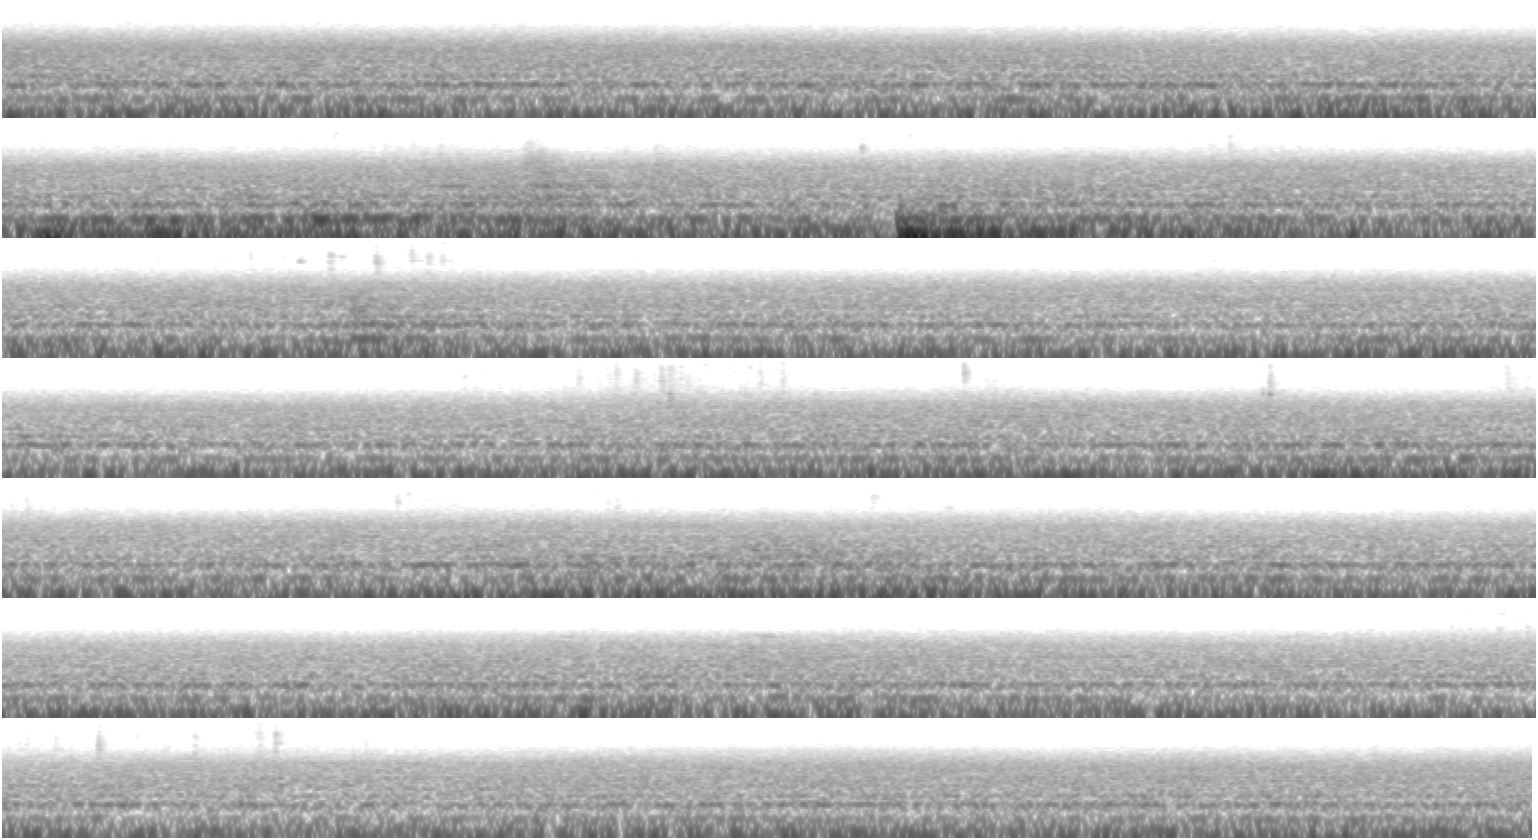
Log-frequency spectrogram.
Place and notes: quarry, metal shed, Marušići, Croatia - void voices - stony chambers of exploitation - metal shed
wind bora, plastic bottles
